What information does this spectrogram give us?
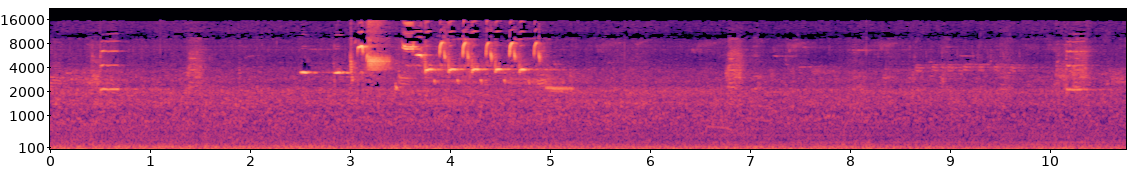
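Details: Song sparrow in Farmington, Connecticut, gives one bright song phrase of sharp opening notes, a quick trill and a closing buzz, over a steady low rumble of wind or distant traffic.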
